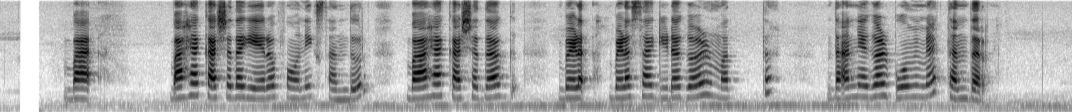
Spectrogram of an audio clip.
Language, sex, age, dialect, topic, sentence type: Kannada, female, 18-24, Northeastern, agriculture, statement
